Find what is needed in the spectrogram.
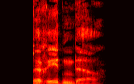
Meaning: inflection of beredend: 1. strong/mixed nominative masculine singular 2. strong genitive/dative feminine singular 3. strong genitive plural
- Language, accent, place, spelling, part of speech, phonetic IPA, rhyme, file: German, Germany, Berlin, beredender, adjective, [bəˈʁeːdn̩dɐ], -eːdn̩dɐ, De-beredender.ogg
